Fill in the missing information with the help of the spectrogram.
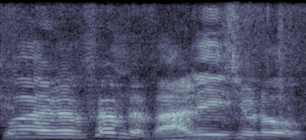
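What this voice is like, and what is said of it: Put-on Welsh accent. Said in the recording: “Wales. Welsh.”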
